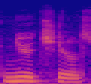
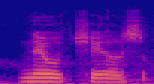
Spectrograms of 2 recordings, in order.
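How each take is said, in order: First: The first syllable sounds like 'new'. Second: The first syllable sounds like 'no'. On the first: The speaker calls it wrong. "Should I pronounce that new chills" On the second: The speaker calls it right. "Second one is better. Was the second one no chills?"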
